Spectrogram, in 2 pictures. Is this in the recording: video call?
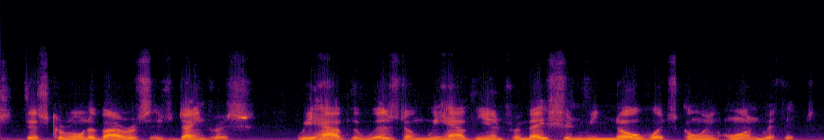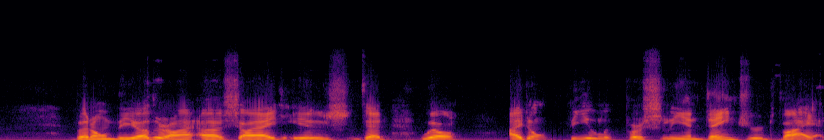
yes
